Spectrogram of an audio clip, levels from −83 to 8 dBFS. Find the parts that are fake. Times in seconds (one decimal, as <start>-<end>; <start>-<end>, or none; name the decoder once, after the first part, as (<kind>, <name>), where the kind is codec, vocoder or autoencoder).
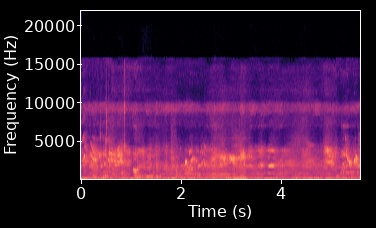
0.6-1.9 (codec, DAC); 2.5-5.1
